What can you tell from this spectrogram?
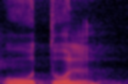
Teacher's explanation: Madnya ini gugur karena ada dua huruf sukun yang bertemu, yaitu waw mad, waw sukun sama huruf lam sukun ya. Maka kalau tidak berhenti, huruf sukun yang pertama yang waw lepas. Jadi tu-nya pendek, utul. Namanya takhalus bil hadzfi.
